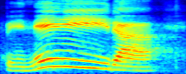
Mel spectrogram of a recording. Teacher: o E e o I vão juntos, né? Se fundem, como se fosse uma vogal só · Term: ditongo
